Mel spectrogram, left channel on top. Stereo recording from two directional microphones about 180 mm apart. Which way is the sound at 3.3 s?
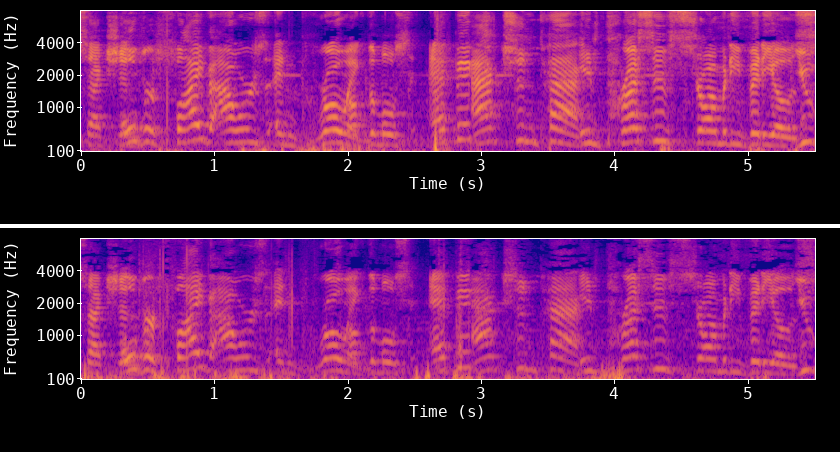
15° left (ahead or behind).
